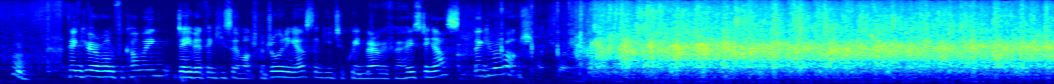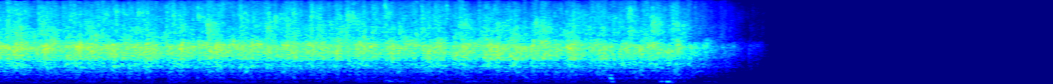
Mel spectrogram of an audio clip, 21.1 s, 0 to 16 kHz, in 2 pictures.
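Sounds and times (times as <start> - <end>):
audience applauding: 5.6 - 18.3.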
